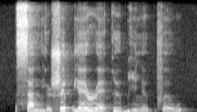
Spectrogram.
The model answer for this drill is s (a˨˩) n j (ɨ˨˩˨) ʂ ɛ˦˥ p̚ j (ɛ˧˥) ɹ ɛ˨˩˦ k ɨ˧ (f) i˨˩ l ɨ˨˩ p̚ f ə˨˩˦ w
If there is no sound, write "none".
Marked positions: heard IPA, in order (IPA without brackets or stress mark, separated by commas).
a˨˩, ɨ˨˩˨, ɛ˧˥, ɓ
